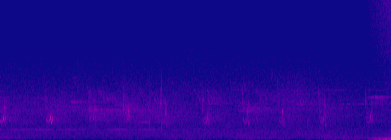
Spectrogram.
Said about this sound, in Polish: Sikory, kowaliki. O, właśnie, kowalik się przypomina.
